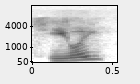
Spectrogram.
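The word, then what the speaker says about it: Kele: On a national level, we have Kelly, K-E-L-E. Some people pronounce it Keeley.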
